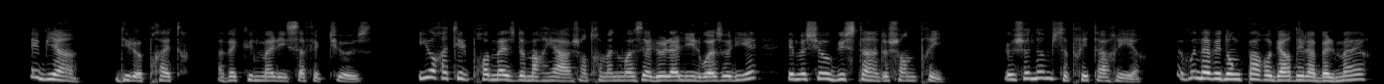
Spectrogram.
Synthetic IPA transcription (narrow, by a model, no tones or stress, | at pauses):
ebjɛ̃ | d̪iləpχɛt̪χ | avɛkynmalisafɛk̚t̪ʰɥøz | iɔʁat̪ilpχɔmɛsd̪əmaʁjaʒɑ̃t̪χəmad̪mwazɛlːəlalilwazɔlje | eməsjøoɡʲyst̪ɛ̃d̪əʃɑ̃d̪pχi | ləʒənɔmsəpχit̪aʁiːʁ | vunaved̪ɔ̃k̚paʁəɡaʁd̪elabɛlmɛːʁ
